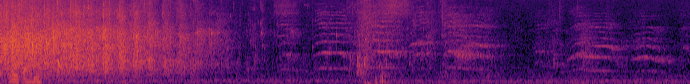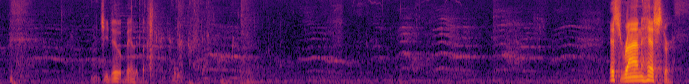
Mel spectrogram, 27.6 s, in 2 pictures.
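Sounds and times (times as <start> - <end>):
audience applause: 0.0 - 4.7
speech: 0.2 - 1.0, 15.8 - 17.4, 26.0 - 27.3.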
